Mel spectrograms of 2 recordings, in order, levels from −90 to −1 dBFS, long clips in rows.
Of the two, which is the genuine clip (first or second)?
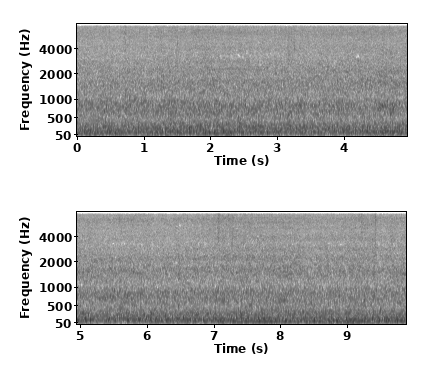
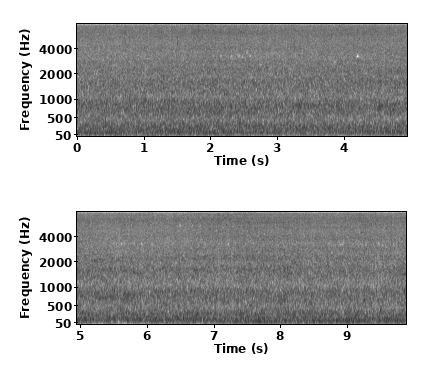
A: second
